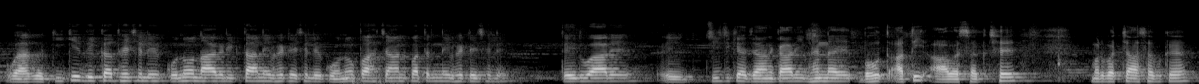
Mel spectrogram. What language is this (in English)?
Maithili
